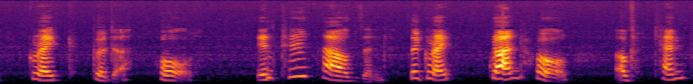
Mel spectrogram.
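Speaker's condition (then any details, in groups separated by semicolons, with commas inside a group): Cerebral palsy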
